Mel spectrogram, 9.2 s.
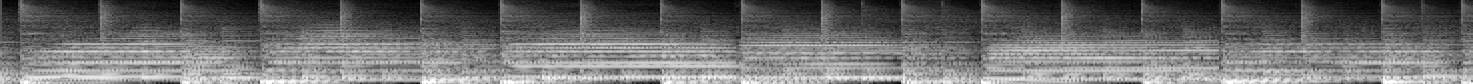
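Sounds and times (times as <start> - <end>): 
clarinet: 0.2 - 9.2.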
